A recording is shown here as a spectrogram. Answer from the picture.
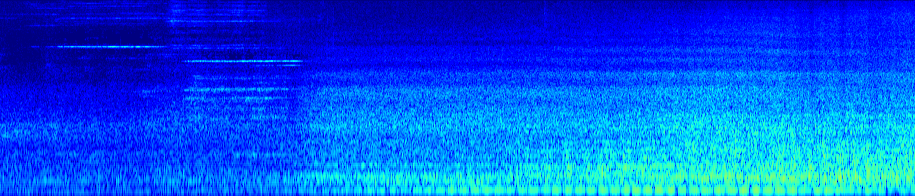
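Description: A train approaching, growing steadily louder, with a steady low hum under the rising rumble of its running.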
